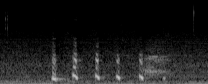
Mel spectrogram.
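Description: An American Cocker Spaniel barks five times in a quick, steady series of sharp yaps, ending with a fainter sixth yelp, with no talking.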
